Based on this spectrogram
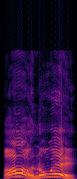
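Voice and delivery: high, delighted "no way"; surprised. Real, not acted. Host hears he shares a birthday, high and surprised. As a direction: sound genuinely caught off guard.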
